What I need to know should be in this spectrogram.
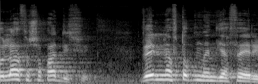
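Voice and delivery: high, loud and fast indignant objection; retold quarrel with God; exasperated protest. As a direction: push back at God, fed up. Retold arguing back with God.

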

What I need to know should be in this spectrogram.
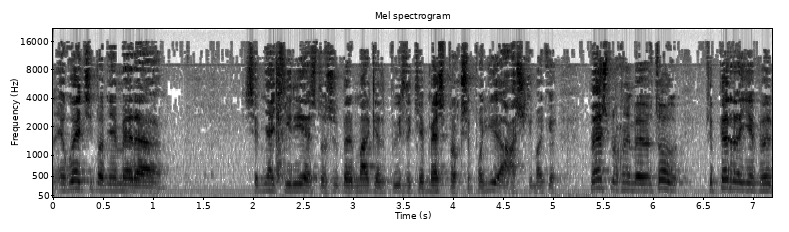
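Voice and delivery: normal talking voice

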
